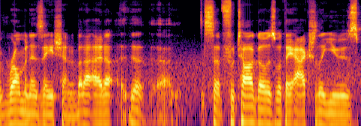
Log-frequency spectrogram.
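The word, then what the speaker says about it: 双子: Futago is Japanese word read as futago is used to refer to twins.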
